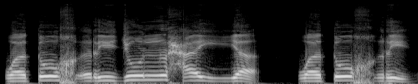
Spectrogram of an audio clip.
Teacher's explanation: Huruf kha ni bersifat isti'la. Jadi kita kena tebalkan dia. Jangan watukh.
